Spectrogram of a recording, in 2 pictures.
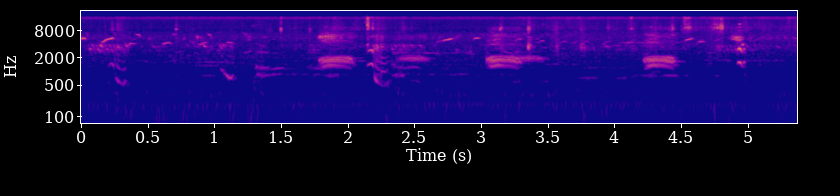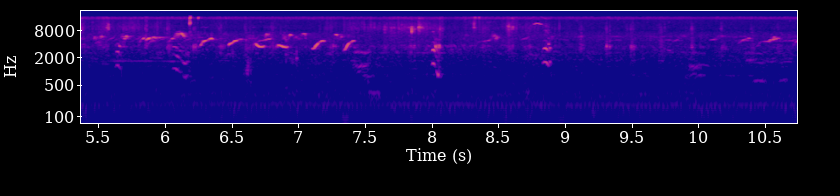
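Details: Grey francolin calling in forest. Harsh, loud notes repeat about once a second, set among many thin chirps from other birds and a steady low hum.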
